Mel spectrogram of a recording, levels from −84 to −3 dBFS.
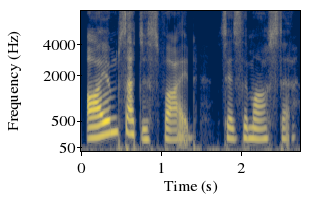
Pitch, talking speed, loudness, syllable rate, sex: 205 Hz, 130 wpm, -18 LUFS, 3.9 syllables/s, female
